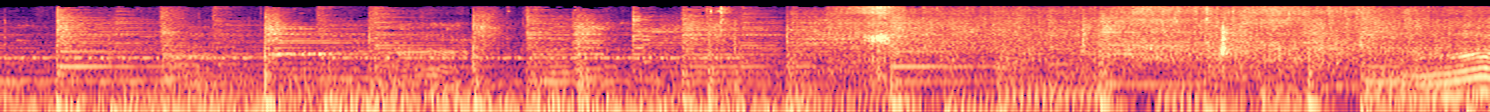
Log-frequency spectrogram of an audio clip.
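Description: Crispy pork is stir-fried with holy basil in a hot pan, a loud continuous sizzle with scraping stirs, as music plays under it throughout.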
